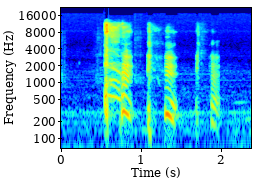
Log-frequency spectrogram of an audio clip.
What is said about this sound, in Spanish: Perdón, me estoy ahogando nada más de recordar.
